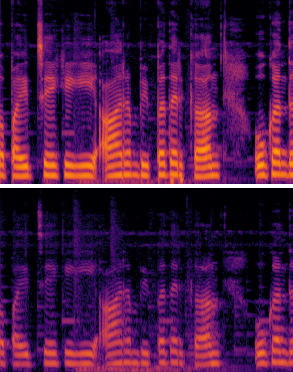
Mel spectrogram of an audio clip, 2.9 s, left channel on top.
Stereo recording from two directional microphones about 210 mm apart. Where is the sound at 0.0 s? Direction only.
40° left (ahead or behind).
